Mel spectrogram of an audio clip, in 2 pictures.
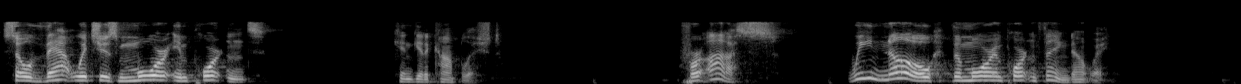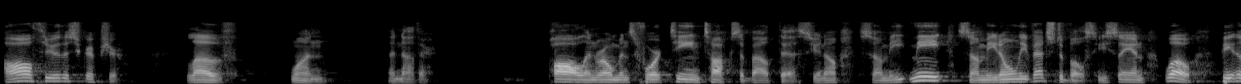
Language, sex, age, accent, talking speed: English, male, 50-69, American, 110 wpm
